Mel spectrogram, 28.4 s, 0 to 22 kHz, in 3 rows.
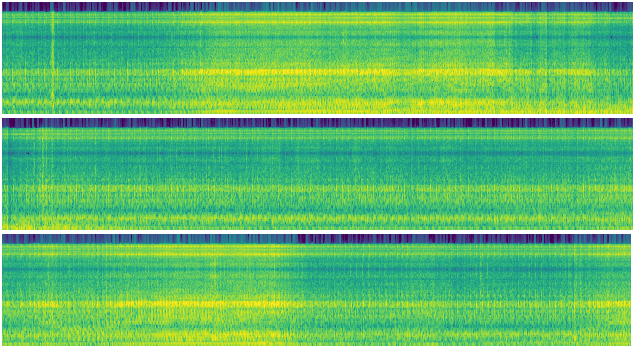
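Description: Bashan Storm 250 motorcycle engine heard from the rider's seat while riding. It speeds up with a climbing, louder note from about two seconds in, eases off about ten seconds in, speeds up again around twenty seconds, drops back, and begins climbing once more near the end.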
